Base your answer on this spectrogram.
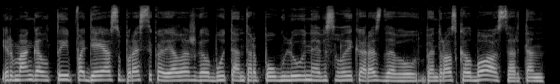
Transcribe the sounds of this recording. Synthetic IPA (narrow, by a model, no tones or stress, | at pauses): ɪɾmɐnɡɐlˠt̪ɐɪppɐd̪ʲeːjoːsʊpɾɐsʲt̪ʲɪkoːd̪ʲeːlˠɐʃɡɐlˠbuːt̪̚ʲtʲɛnt̪ɐɾpɐʊɡlʲuːnʲɛʋʲɪsɐlˠɐɪkɐːɾɑːzd̪ɐʋɐʊbʲɛnd̪ɾoːskɐlˠboːsɐrt̪ʲɛn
